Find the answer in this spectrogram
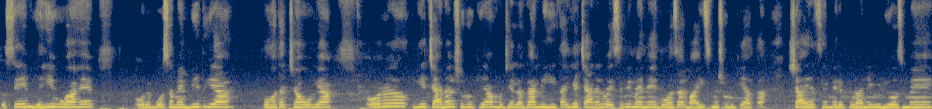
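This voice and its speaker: In a Marathi accent, a woman speaks with a high pitch and flat, monotone intonation. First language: Marathi (speaking Hindi). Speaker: spiritual vlogger. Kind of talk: casual vlog talk to camera. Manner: halting, many fillers.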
